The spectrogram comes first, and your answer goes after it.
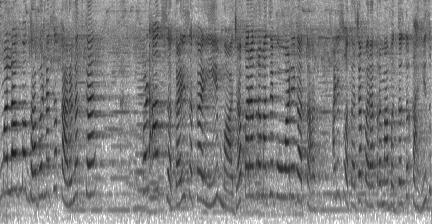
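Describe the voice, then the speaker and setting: A woman's voice: very high-pitched, bright, forceful tone, exaggerated voice. A woman playing a teasing young warrior heroine. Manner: playful, teasing. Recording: echoey hall, stage music behind.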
